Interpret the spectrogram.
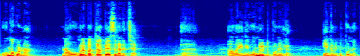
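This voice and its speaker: A man's voice: on the high side, fast, a little hiss or hum, natural voice. A man voicing a domineering young man from a gangster family who insists on marrying a girl. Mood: insistent. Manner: commanding, insistent. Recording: dull lo-fi audio.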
